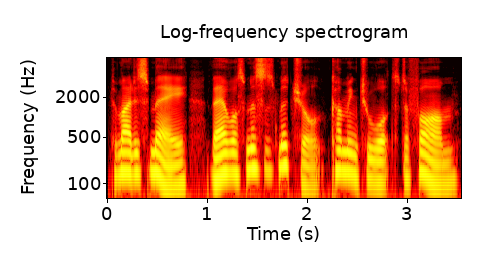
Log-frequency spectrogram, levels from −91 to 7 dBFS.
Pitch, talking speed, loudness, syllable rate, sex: 130 Hz, 185 wpm, -19 LUFS, 5.0 syllables/s, male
